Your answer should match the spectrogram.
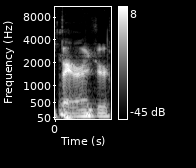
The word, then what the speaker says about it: Beringer: How do you pronounce that? Beringer. Yeah, that's good enough. Beringer. Yep. It's Beringer.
